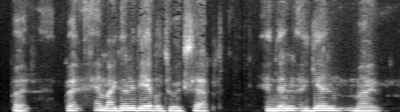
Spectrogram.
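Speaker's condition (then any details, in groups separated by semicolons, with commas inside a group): Parkinson's disease; onset around 81st birthday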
